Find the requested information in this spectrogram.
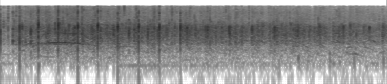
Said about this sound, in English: And can we give our helpers a clap?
